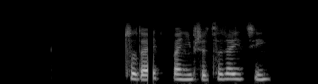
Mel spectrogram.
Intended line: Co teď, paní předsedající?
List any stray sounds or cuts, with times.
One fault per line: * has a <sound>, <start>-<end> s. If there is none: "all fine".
* has a dropout, 1.5-1.5 s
